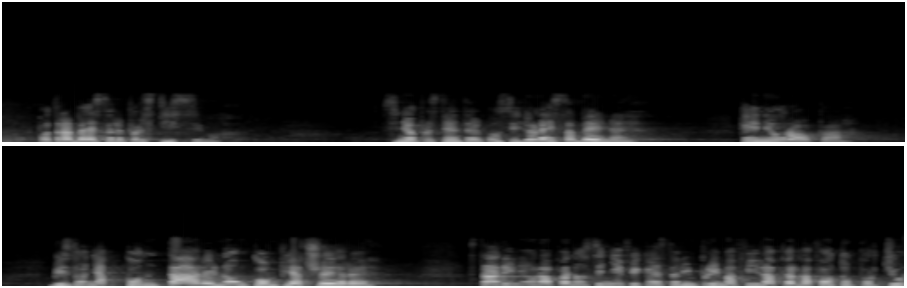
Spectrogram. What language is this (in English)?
Italian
